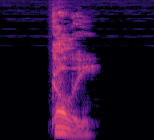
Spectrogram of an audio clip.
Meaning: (noun) 1. A trench, ravine or narrow channel which was worn by water flow, especially on a hillside 2. A small valley 3. A drop kerb 4. A road drain
- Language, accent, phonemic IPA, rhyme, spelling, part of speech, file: English, Australia, /ˈɡʌli/, -ʌli, gully, noun / verb, En-au-gully.ogg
